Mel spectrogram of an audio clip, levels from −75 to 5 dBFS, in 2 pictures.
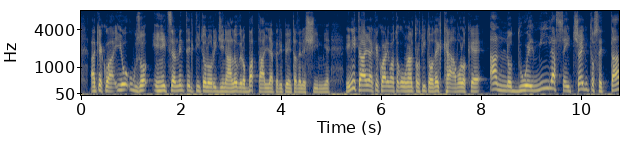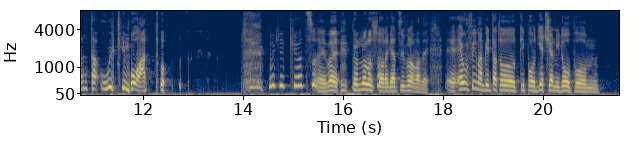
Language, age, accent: Italian, 40-59, native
